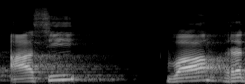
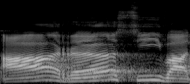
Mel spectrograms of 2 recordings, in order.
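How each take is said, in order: First: The r sound comes just before the final d. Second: The r sound comes right after the first vowel. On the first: "आशीवारद हो गया" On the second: "आरसीवाद ये गलत है"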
